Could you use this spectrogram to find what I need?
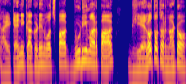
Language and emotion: Goan Konkani, fearful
